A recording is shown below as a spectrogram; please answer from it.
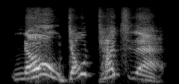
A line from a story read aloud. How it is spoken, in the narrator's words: He shrieked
